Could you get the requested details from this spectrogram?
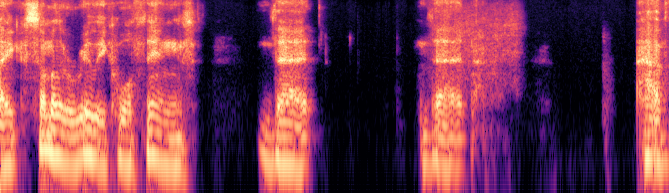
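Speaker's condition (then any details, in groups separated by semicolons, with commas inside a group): ALS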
